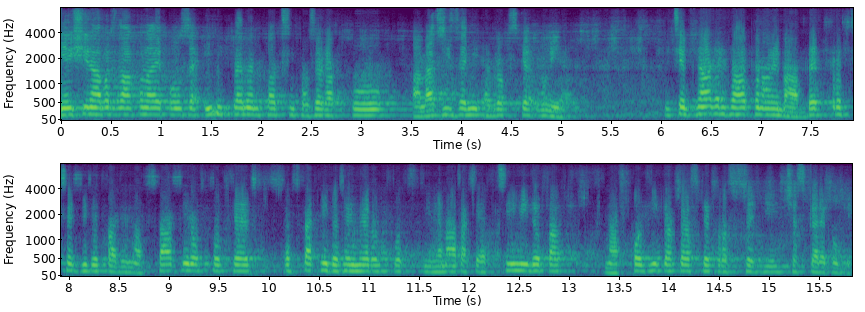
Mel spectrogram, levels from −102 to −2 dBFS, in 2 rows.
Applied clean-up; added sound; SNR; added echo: neural separator model SepFormer DNS4.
